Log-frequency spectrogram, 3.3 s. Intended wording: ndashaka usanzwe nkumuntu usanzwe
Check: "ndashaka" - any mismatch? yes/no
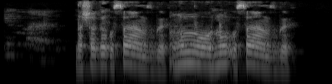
no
